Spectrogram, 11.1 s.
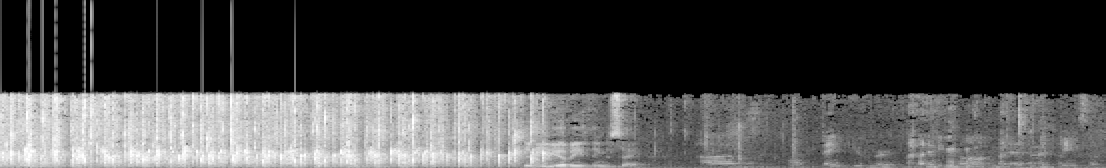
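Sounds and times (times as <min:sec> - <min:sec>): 
audience applause: 0:00.0 - 0:05.8
speech: 0:05.2 - 0:06.6, 0:08.7 - 0:11.0.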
